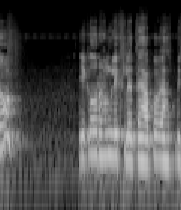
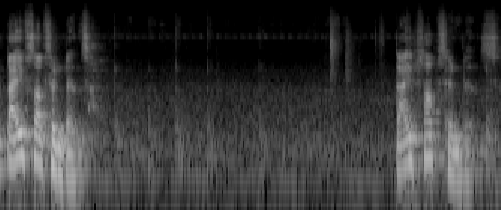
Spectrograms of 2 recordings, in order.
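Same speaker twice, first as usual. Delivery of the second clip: very slow, low and softer; slow dictation; 4 semitones lower, 6 dB quieter, much slower than usual. Real, not acted. Teacher writing the new topic heading, slow dictation. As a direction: draw out the heading as you write. Writes the heading while saying it.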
